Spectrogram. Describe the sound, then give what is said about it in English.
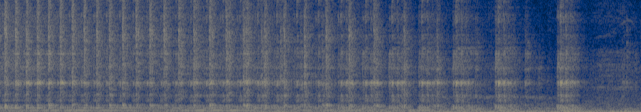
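A prize wheel is spun in a drinking game among friends, giving a rapid, steady run of faint ticking clicks throughout. “Spin the wheel. Give it a spin.”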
